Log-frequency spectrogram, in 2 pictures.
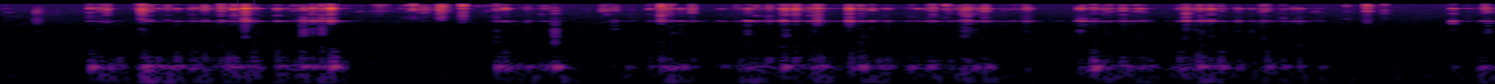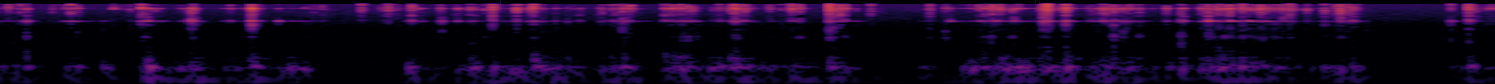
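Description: A small clear hollow hobnail glass candle holder stands on a table and is tapped and scratched with long gold metal finger claws from both hands. Rapid, dense clicking and jangly scraping run in bursts throughout, with a low body under thin, bright glassy tones that ring only briefly.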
